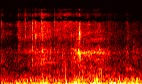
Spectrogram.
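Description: Faint handling sounds over a low rumble: a few light clicks and knocks from a hand working around a propane tank's regulator and hose, with one brief tick about a second in.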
